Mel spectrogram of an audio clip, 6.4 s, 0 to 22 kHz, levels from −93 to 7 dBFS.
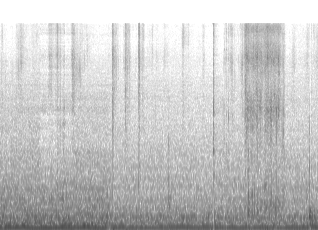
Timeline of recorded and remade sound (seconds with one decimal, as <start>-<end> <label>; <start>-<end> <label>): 0.0-0.8 recorded; 0.8-1.5 remade; 1.5-6.4 recorded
